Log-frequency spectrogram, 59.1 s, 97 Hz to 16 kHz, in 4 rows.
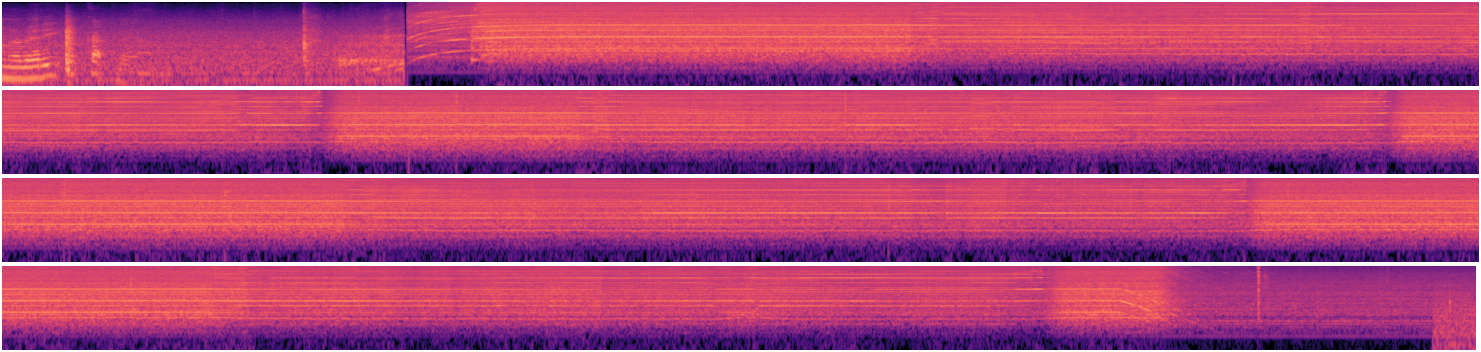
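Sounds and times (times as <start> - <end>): router bit cutting wood: 3.4 - 56.4
table router whining: 3.4 - 56.4.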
